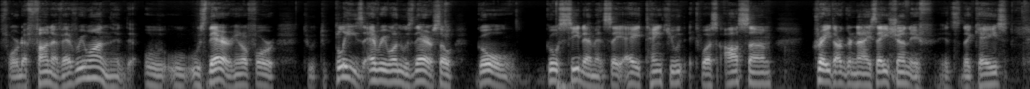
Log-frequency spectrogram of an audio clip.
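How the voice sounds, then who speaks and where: In a Quebec accent, a man speaks fairly slowly at medium pitch with ordinary pitch variation and big swings in loudness, on a very clean recording with a silent background. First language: French. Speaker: YouTuber on tabletop role-playing games. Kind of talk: casual talk to camera. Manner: halting, many repeated words and fillers.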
